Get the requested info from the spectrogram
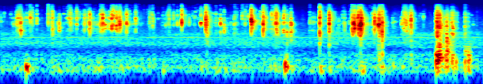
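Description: Aluminum foil being peeled off a wire armature, crinkling and crackling in quick irregular bursts, with a louder crumple near the end.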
